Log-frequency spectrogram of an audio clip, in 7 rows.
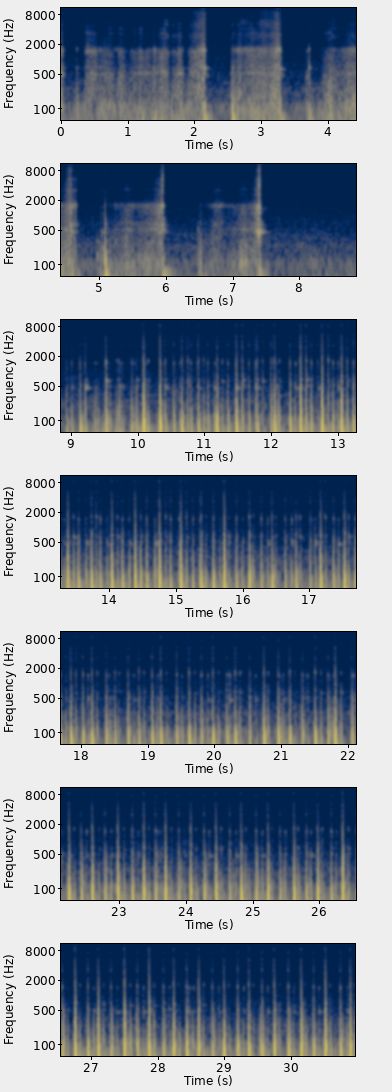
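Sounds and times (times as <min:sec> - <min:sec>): fingertips rubbing on microphone: 0:00.0 - 0:07.5, 0:08.9 - 0:30.9
dull bassy taps on microphone: 0:08.9 - 0:30.9.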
